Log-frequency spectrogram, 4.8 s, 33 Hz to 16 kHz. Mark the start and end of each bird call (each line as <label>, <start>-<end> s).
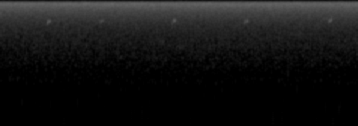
White-crowned Sparrow (Zonotrichia leucophrys), 0.6-0.8 s
White-crowned Sparrow (Zonotrichia leucophrys), 1.3-1.5 s
White-crowned Sparrow (Zonotrichia leucophrys), 2.3-2.4 s
White-crowned Sparrow (Zonotrichia leucophrys), 3.2-3.4 s
White-crowned Sparrow (Zonotrichia leucophrys), 4.3-4.5 s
